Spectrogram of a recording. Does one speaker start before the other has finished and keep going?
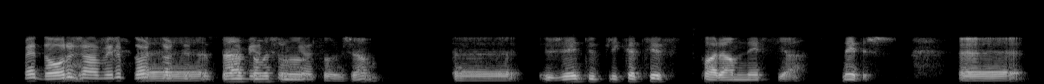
Yes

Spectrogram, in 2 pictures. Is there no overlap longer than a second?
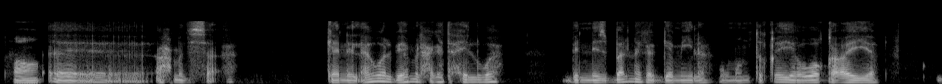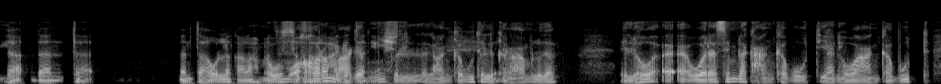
No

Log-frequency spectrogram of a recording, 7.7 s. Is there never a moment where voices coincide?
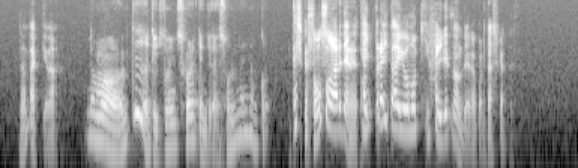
Yes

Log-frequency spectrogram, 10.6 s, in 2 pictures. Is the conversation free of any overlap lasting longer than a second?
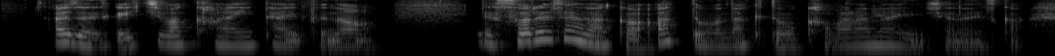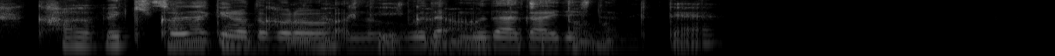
No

